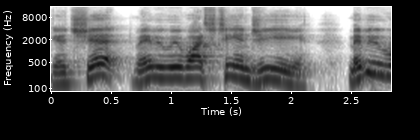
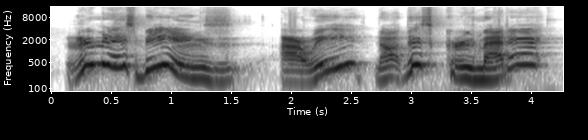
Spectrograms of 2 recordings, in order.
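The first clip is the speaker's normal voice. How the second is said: put-on small, high, pitched-up, sage-like old master voice; 6 semitones higher than usual. Asked to repeat a movie quote in Yoda's voice so the listener can tell, Yoda voice. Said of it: "Can you do that in Yoda's voice".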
